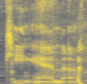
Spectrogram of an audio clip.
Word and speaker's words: Kiana: to call it kiana say it right pronounce it right please key anna okay before we start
